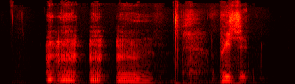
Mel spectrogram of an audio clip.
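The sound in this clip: A person clearing their throat in a few short, loud, voiced rasping bursts, the last pushes rougher and breathier before it trails off into silence.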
